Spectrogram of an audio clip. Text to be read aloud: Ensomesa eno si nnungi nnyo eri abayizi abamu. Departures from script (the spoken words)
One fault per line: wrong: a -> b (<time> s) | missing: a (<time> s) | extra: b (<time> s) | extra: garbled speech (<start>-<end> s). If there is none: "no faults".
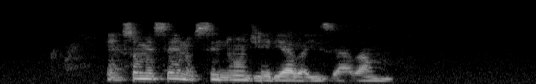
missing: nnyo (2.6 s)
